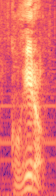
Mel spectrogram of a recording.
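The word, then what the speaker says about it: Cojiro: I do flip the R because that's how it's pronounced, but I'm not going to go... yeah, you know. Okay, fine. Kohiro.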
